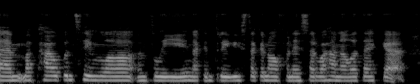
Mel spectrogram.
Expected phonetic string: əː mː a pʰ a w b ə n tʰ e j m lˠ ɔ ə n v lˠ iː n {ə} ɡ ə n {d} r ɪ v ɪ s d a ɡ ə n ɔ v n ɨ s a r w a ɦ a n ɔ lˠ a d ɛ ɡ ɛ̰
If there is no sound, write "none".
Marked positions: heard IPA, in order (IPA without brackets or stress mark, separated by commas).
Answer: a, d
